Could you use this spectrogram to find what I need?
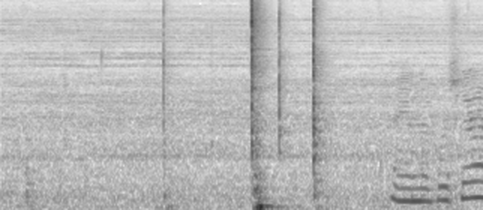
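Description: A gas burner clicks and ignites.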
